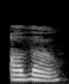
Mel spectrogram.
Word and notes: although: American English

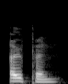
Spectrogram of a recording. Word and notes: open: British English

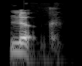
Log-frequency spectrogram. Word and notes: look: British English

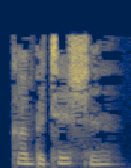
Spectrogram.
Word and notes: competition: American English

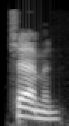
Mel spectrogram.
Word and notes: chairman: British English

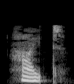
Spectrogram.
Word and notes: height: British English

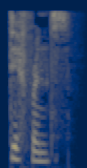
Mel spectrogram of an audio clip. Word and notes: difference: British English

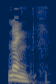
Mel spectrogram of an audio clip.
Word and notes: length: British English

